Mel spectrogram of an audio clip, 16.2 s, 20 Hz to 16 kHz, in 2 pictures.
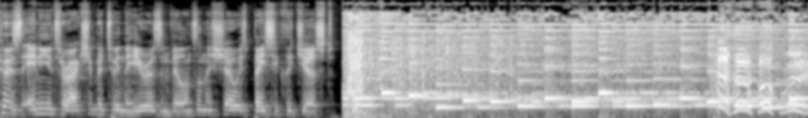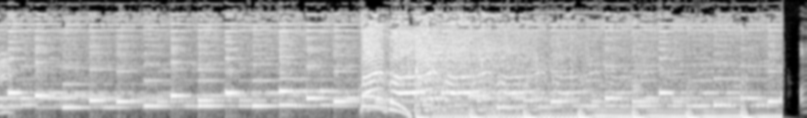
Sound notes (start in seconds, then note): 4.4 earrape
